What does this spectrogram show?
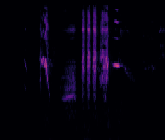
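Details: Great myna at its nest with a chick on a palm tree, giving a short burst of harsh, scratchy chatter: a falling squawk, a buzzy rasp, three quick grating notes, then a brief clear whistle.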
